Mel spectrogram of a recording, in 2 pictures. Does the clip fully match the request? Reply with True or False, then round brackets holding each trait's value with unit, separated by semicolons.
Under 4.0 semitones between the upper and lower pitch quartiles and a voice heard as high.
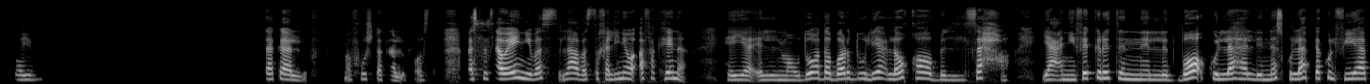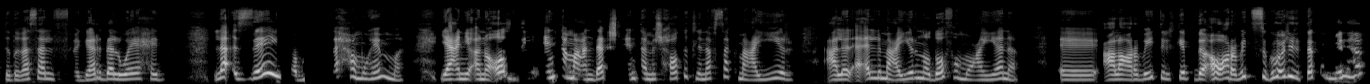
True (3.6 semitones; 255 Hz)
